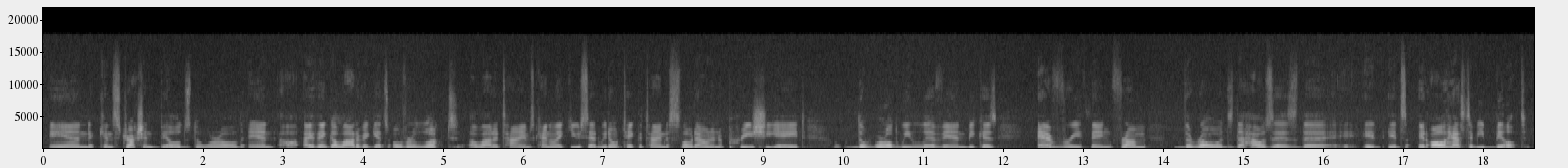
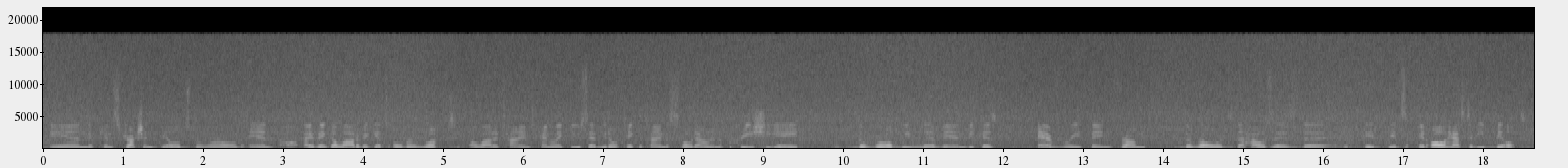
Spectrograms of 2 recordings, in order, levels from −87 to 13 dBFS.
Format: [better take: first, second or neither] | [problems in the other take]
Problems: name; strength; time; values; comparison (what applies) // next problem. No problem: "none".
first | hiss; loud; throughout; 3 dB below the speech; faint in the first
